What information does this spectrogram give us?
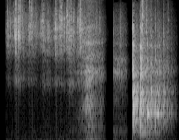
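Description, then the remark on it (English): Dice are rolled for a strength check, clattering and tumbling across a hard tabletop in a quick rattling burst, pausing briefly, then skittering again before settling, fairly loud with no talking. “Make a hang on roll. Straight up strength, except take minus two dice because you only have one arm.”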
